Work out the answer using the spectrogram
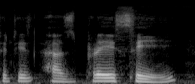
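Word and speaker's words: précis: pronounce it is has precis s the final s is silent in French that the convention is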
